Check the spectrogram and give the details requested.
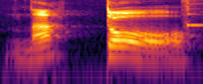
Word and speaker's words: natto: have fermented soybeans it's natto uh so the letters here are chi and su yeah yeah that's the puts the stress on the following continent yeah that's the way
